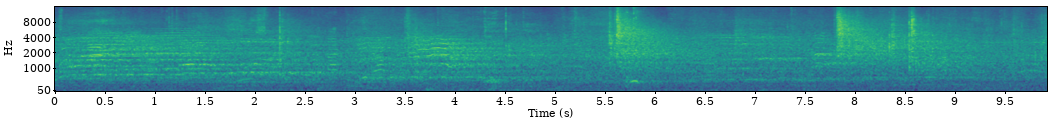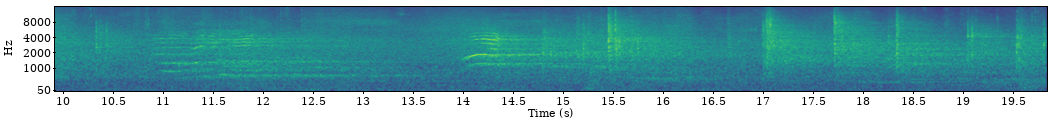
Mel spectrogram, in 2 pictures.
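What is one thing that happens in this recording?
A crowd of spectators talks and murmurs in a large echoing arena.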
